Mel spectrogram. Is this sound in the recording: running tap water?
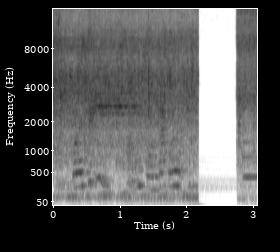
yes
